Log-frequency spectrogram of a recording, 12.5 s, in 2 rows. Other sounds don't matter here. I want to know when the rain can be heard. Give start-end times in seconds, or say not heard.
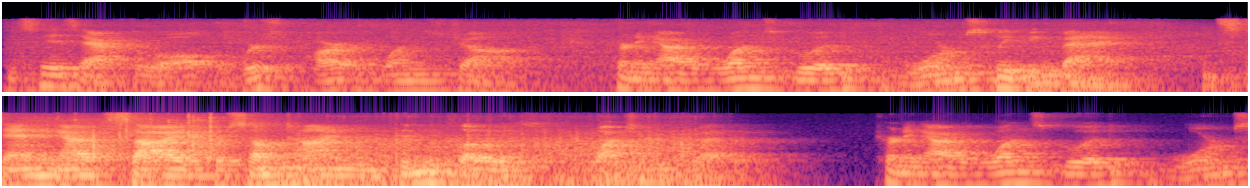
0.0-9.9.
